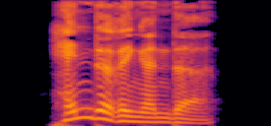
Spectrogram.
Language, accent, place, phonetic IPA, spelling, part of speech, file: German, Germany, Berlin, [ˈhɛndəˌʁɪŋəndə], händeringende, adjective, De-händeringende.ogg
- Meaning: inflection of händeringend: 1. strong/mixed nominative/accusative feminine singular 2. strong nominative/accusative plural 3. weak nominative all-gender singular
